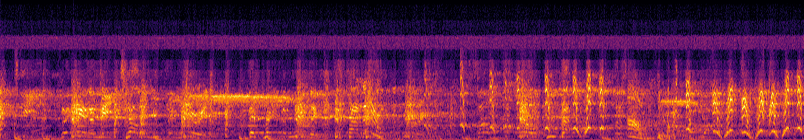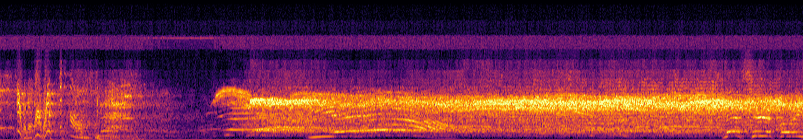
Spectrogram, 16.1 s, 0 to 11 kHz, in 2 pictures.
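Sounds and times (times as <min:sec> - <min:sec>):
heavy bass beat: 0:00.0 - 0:09.5
vinyl record scratching: 0:00.0 - 0:09.5
audience cheering and shouting: 0:09.8 - 0:16.0.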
